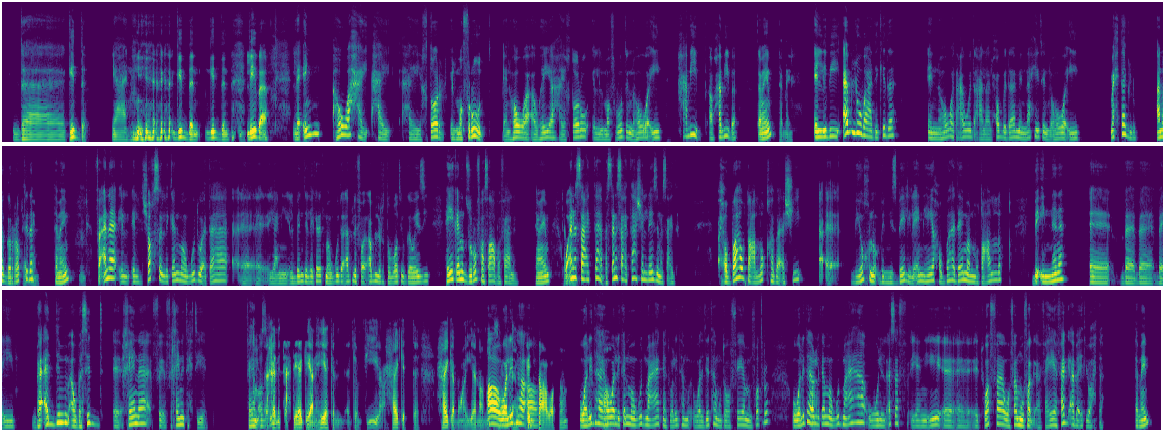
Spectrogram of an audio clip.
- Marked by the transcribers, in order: drawn out: "ده"; laughing while speaking: "يعني"; laugh; other noise
- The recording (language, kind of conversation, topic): Arabic, podcast, إزاي بتعرف إن ده حب حقيقي؟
